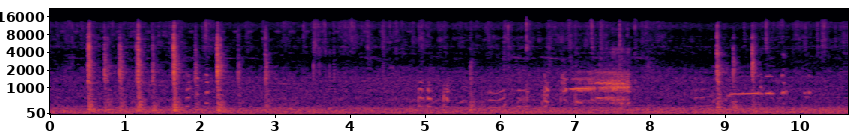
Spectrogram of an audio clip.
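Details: Backyard hens in early October, giving soft scattered clucks, then a louder drawn-out nasal call around the eighth second and a short cluck after it, over a low background hum with occasional clicks.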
